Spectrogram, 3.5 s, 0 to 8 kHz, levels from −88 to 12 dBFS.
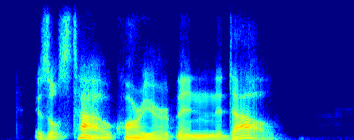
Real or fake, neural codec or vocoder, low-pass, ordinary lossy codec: fake; codec, 16 kHz in and 24 kHz out, 0.9 kbps, LongCat-Audio-Codec, four codebook decoder; 7.2 kHz; Opus, 24 kbps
